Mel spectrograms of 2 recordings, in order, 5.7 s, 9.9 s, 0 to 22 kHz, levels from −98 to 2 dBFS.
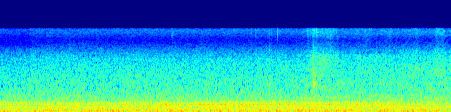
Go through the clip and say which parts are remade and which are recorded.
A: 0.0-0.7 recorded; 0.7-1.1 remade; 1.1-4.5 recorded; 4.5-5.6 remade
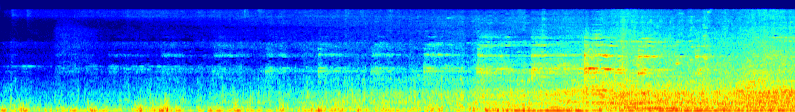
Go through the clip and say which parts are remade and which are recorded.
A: 0.0-6.0 recorded; 6.0-7.6 remade; 7.6-9.9 recorded

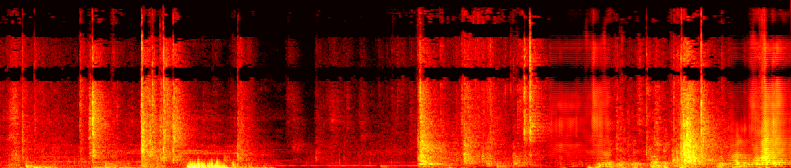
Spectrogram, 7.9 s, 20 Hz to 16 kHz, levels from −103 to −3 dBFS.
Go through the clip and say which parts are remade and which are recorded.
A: 0.0-5.5 recorded; 5.5-6.1 remade; 6.1-7.3 recorded; 7.3-7.9 remade

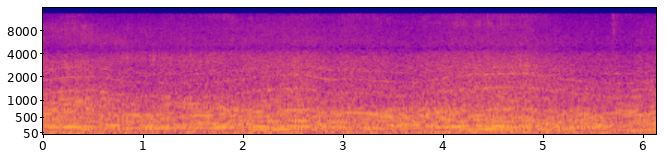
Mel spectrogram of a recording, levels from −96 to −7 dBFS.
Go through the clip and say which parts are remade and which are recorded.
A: 0.0-1.0 recorded; 1.0-2.1 remade; 2.1-3.6 recorded; 3.6-4.5 remade; 4.5-5.0 recorded; 5.0-5.6 remade; 5.6-6.1 recorded

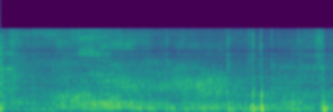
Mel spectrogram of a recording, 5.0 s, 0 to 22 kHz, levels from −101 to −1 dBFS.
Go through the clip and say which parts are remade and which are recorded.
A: 0.0-5.0 remade

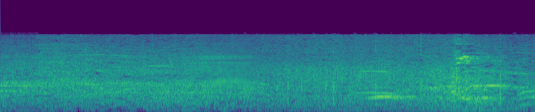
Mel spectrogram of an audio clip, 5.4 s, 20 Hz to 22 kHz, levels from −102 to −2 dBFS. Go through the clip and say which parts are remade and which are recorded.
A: 0.0-2.0 recorded; 2.0-2.5 remade; 2.5-5.4 recorded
